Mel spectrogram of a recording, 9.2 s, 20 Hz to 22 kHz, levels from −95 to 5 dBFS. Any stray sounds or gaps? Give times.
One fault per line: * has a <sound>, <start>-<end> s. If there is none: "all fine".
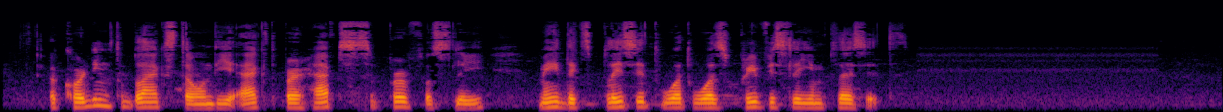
all fine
